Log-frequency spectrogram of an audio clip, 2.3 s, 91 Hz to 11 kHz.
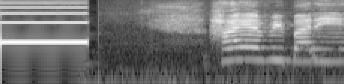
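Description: A loud, steady 1 kHz test-tone beep of the kind played with TV colour bars, lasting about half a second and cutting off suddenly.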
